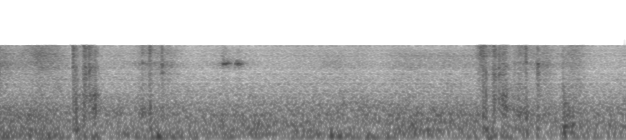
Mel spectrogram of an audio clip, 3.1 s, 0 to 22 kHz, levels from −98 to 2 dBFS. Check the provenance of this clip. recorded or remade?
remade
